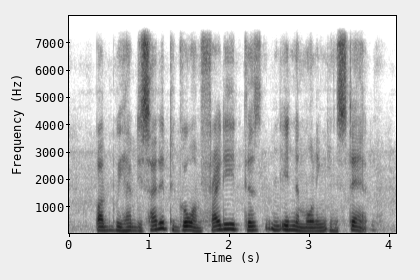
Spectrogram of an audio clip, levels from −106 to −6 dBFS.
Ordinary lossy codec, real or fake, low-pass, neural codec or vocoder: none; fake; 7.2 kHz; codec, 24 kHz, 6 kbps, HILCodec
